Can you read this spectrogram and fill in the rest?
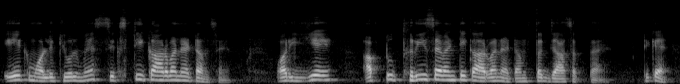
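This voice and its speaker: A man lecturing to students in an online class. His voice is warm and mellow rather than bright. He keeps the explanation chatty and informal, pausing often to check that everyone is keeping up. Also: high voice. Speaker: teacher.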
